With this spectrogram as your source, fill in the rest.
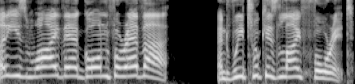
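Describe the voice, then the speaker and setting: Putting on a character voice, a woman talks in a high pitch at a moderate pace. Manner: anguished, bitter.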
